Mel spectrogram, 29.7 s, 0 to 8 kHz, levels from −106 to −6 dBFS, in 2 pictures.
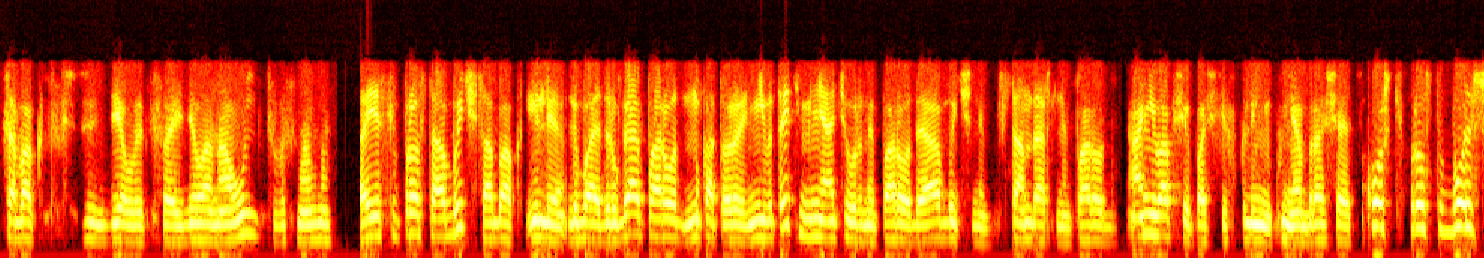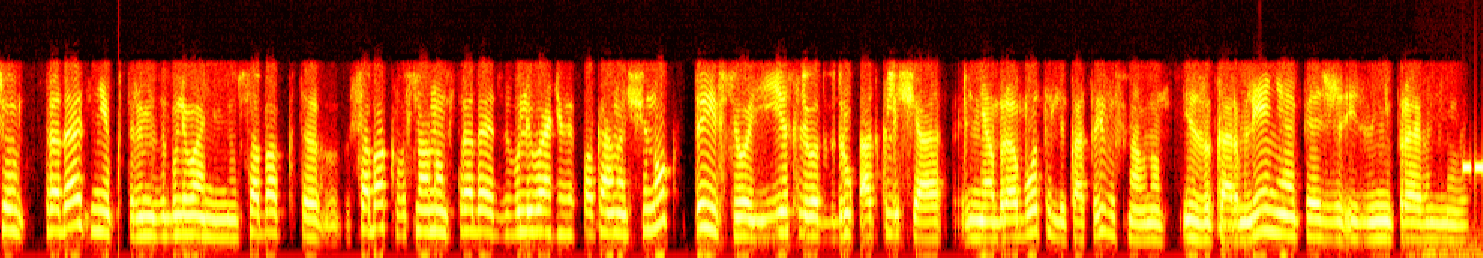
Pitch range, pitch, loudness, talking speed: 145-200 Hz, 170 Hz, -17 LUFS, 140 wpm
